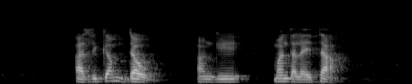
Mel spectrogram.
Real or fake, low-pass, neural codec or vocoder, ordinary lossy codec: fake; 5.4 kHz; codec, 24 kHz, 3.1 kbps, DualCodec; Opus, 64 kbps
